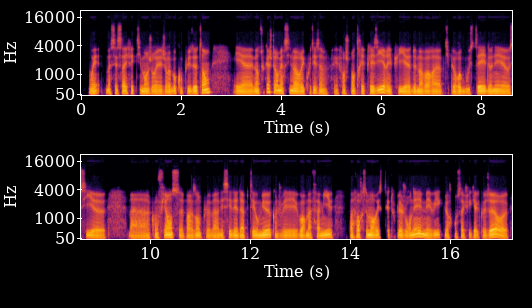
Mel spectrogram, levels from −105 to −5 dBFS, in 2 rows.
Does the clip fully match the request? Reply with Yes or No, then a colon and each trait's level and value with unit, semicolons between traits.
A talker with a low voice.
Yes: very low, 95 Hz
